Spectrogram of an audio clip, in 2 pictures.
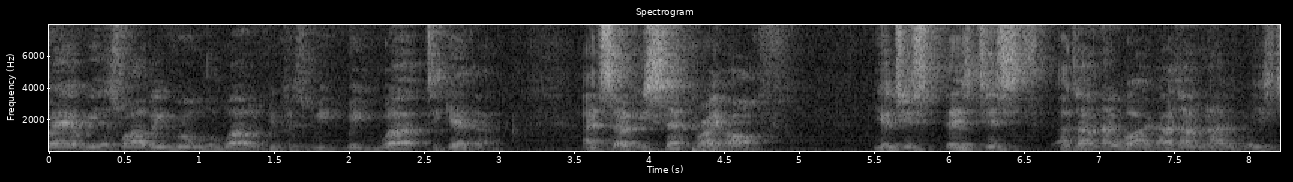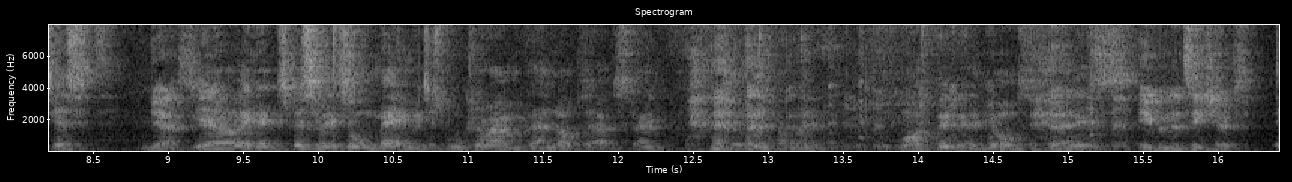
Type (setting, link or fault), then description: setting, live audience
